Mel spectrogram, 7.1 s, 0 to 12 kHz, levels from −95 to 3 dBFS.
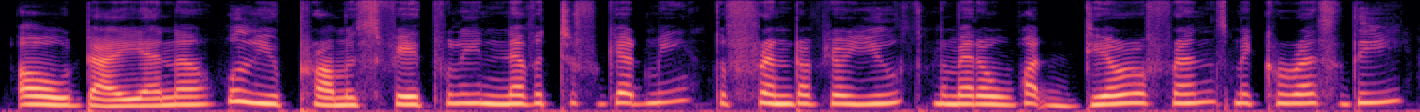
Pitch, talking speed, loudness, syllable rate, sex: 255 Hz, 195 wpm, -16 LUFS, 5.1 syllables/s, female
